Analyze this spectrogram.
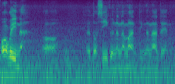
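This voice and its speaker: Amid noticeable background noise and audible room echo, a man talks at a moderate pace with a fairly high pitch and ordinary pitch variation. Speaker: car reviewer. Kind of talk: test drive commentary. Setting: in a car. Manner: casual, conversational.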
